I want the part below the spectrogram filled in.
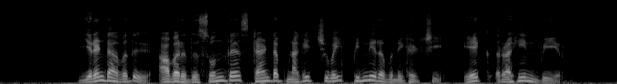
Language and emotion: Tamil, neutral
